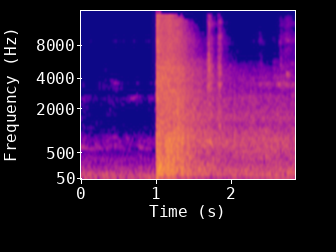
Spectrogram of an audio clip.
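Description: A gun fires a loud shot outdoors.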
